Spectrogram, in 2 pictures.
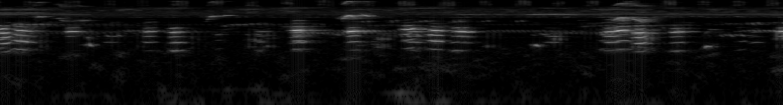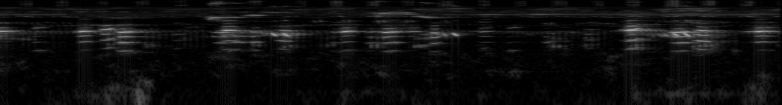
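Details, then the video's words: Thai swamp at dusk with frogs in full chorus, bursts of rapid clicking and chirped notes repeating every second or so from many callers, a faint continuous high whine behind. "The Relaxing sound of swamp frogs and nature sound"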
